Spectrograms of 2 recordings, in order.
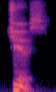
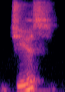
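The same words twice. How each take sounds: First: The voice falls at the end like a statement. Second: The voice rises at the end like a question.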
